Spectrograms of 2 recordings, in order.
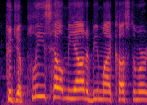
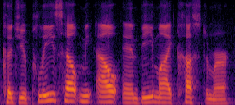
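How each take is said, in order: First: It is said with excitement and emotion. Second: It is said hesitantly, like reading a script.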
